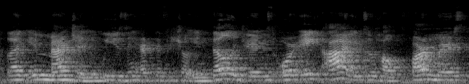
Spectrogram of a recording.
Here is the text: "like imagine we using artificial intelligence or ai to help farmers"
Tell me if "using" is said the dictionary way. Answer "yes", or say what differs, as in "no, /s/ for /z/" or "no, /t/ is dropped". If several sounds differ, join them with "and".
yes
